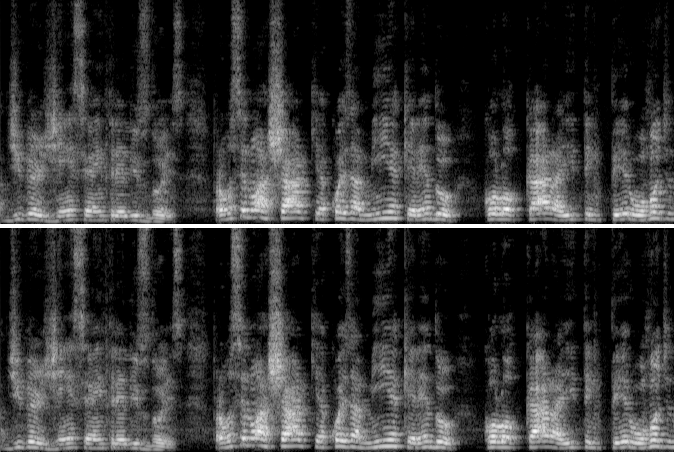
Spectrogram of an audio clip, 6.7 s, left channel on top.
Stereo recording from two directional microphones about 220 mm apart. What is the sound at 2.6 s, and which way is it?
Speech, 15° right (ahead or behind).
